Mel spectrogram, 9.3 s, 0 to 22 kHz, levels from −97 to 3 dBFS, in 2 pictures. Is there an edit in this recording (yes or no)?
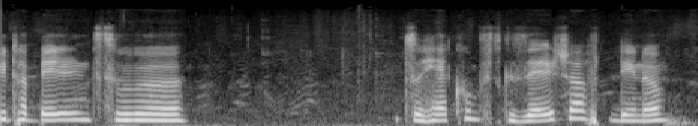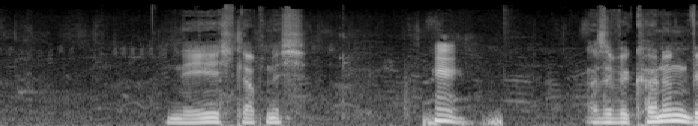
no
